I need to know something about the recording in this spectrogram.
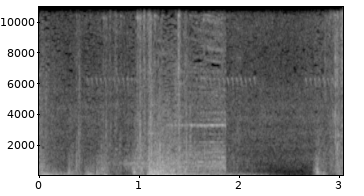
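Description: A heavy armoured body crashes to the ground.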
